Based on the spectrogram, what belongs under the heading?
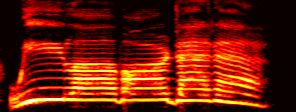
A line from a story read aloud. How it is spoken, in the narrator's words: daughters will get sort of embarrassed, but then they will reciprocate, and they will yell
